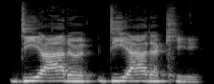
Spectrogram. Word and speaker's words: Diadochi: So it says in standard British English it's diadochi.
